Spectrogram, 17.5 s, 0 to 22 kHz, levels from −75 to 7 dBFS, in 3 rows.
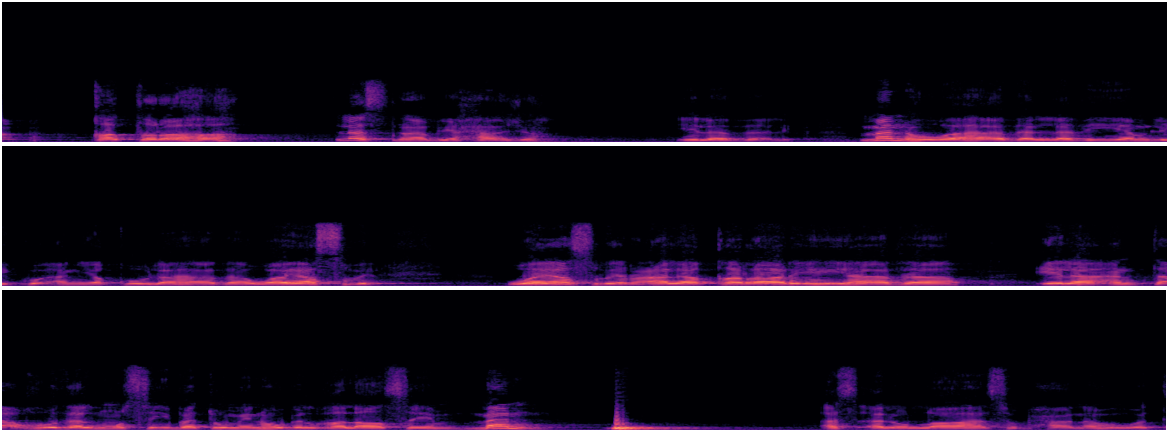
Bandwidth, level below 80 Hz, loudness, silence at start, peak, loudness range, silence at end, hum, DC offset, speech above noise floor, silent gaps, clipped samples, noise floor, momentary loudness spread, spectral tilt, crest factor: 10 kHz; -64 dBFS; -21 LUFS; 0 s; -6 dBFS; 7 LU; 0 s; 50 Hz at -60 dBFS; 0.3%; 36 dB; none; under 0.1%; -57 dBFS; 12 LU; -5 dB/octave; 16 dB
